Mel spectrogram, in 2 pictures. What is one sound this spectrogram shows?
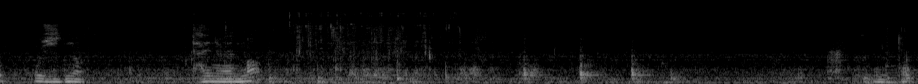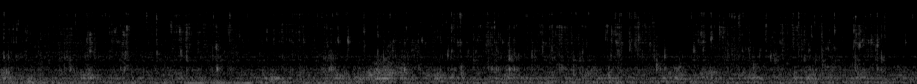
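A thick liquid pours into a pot.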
